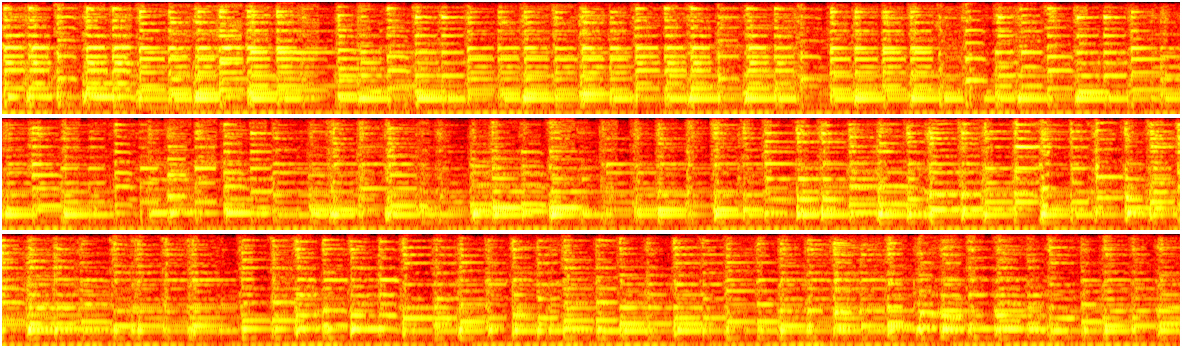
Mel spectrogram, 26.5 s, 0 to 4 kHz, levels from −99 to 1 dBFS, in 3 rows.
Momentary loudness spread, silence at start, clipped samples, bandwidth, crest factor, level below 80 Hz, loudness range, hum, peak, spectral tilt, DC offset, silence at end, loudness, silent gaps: 8 LU; 0 s; under 0.1%; 4 kHz; 18 dB; -52 dBFS; 5 LU; none; 0 dBFS; -8 dB/octave; under 0.1%; 0 s; -18 LUFS; none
